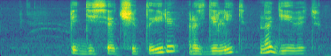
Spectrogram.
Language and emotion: Russian, neutral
